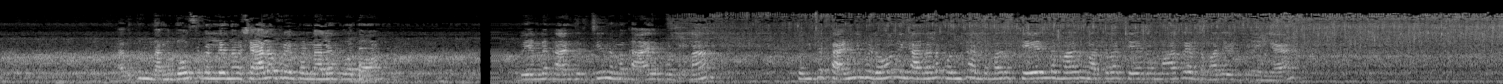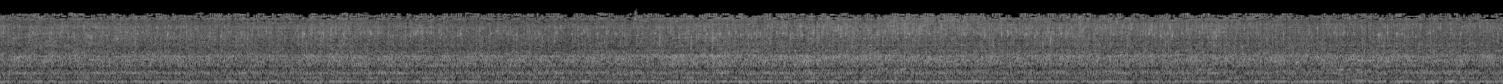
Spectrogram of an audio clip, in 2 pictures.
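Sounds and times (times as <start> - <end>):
vegetables sizzling in hot oil: 6.7 - 30.0.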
